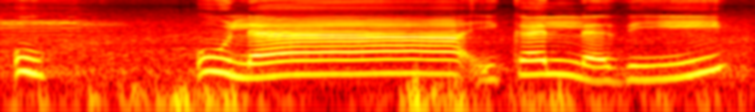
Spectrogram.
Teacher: اب یہاں پہ واو خالی ہے تو اس لیے واو سائلنٹ ہو جائے گا، پڑھنے میں لکھنے میں آئے گا.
